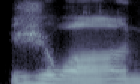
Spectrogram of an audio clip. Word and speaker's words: Don Juan: harold's pilgrimage he writes don juan you have to say it has two syllables john is don juan but johan because he wants two syllables for the sake of the rhythm uh he writes a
